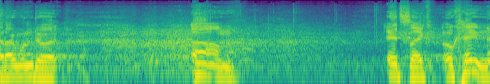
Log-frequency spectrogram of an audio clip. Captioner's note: laughter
